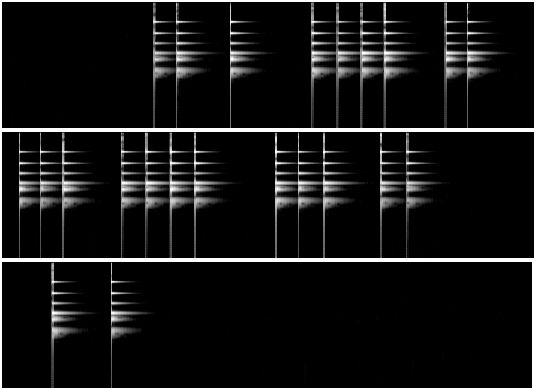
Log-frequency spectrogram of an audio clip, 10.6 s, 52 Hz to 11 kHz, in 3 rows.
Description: Tap code, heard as taps on a metal pipe, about 6 knocks a second. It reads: FROM A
